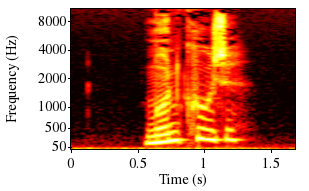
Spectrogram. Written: mundkusse

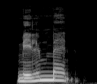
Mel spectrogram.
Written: MELLEMMANDEN

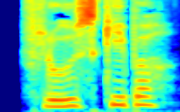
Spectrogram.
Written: flodskipper

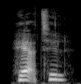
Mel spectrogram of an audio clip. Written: hertil

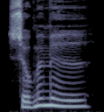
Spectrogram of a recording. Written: summemøde

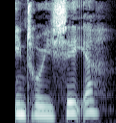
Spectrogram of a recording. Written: introjicere

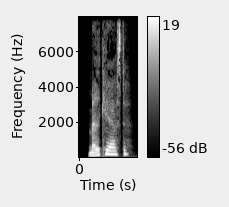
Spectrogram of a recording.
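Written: MADKÆRESTE

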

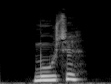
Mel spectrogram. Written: MUS

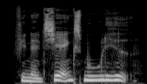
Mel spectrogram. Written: finansieringsmuligheder

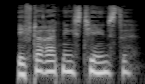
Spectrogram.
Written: efterretningstjeneste

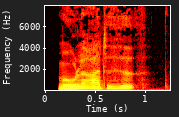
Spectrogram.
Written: målrettethed

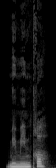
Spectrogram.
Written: medmindre

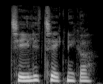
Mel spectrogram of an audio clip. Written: teletekniker

